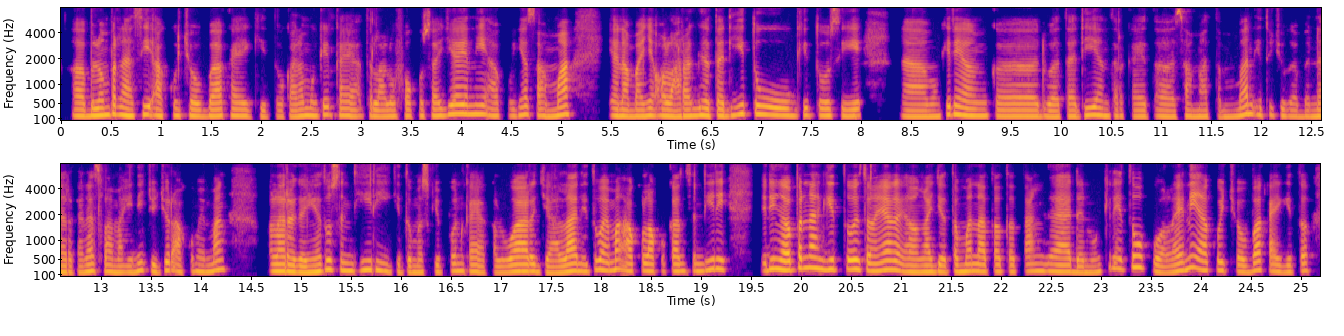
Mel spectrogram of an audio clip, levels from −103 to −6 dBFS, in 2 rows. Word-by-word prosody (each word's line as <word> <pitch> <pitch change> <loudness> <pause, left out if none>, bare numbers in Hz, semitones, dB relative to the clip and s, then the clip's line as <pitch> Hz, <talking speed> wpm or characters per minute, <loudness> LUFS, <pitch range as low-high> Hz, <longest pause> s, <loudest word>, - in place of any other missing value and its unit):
eee, 170 - +4
belum 185 +2 +5
pernah 200 -4 +3
sih 210 +4 +1
aku 180 +1 -2
coba 170 -1 0
kayak 175 -2 -1
gitu. 160 0 -8
Karena 160 +3 -2
mungkin 185 +3 -1
kayak 180 -3 -3
terlalu 165 0 0
fokus 170 +1 -5
aja 225 +7 +2
ini 230 -2 +2
akunya 175 +4 -3
sama 175 +4 +2 0.4
yang 175 -2 +1
namanya 170 +2 +1
olahraga 170 +2 +2
tadi 185 +6 0
itu, 200 -5 +2
gitu 180 0 -3
sih. 175 -1 -2 0.4
Nah, 160 -1 0
mungkin 165 +6 -2
yang 185 -4 +3
ke-2 165 -1 -1
tadi 165 +6 -1
yang 180 - 0
terkait, 165 -2 -6
eee, 160 -1 -2
sama 160 -1 -4
teman 160 +9 -2
itu 195 -3 -8
juga 165 -2 -6
bener. 165 +1 -1
Karena 175 +4 -1
selama 175 -2 -1
ini 165 +5 0
jujur 180 +4 -1
aku 175 +1 -4
memang 180 +7 +1 0.5
olahraganya 175 -3 +4
itu 245 - +3
sendiri 215 -1 -1
gitu. 165 -1 -5
Meskipun 170 +4 -3
kayak 175 -3 -2
ke - - -7
luar 185 +3 +4
jalan 175 +4 +3
itu 185 +4 -4
memang 235 +2 +2
aku 195 +1 0
lakukan 190 0 0
sendiri. 225 +7 -1 0.3
Jadi 200 +5 -2
enggak 225 +1 +6
pernah 275 +1 +5
gitu 245 +1 +2
istilahnya 230 -1 +3
le 225 - +4
e - - +3
ngajak 175 -1 +1
teman 185 +2 +1
atau 180 0 -2
tetangga 185 0 -1
dan 165 -2 -1
mungkin 180 - -4
itu 295 +4 +2
boleh 170 +3 0
nih 245 0 +3
aku 220 0 -2
coba 180 +4 +1
kayak 175 -5 -3
gitu. 195 +4 -3
180 Hz, 185 wpm, -26 LUFS, 170-200 Hz, 0.5 s, enggak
